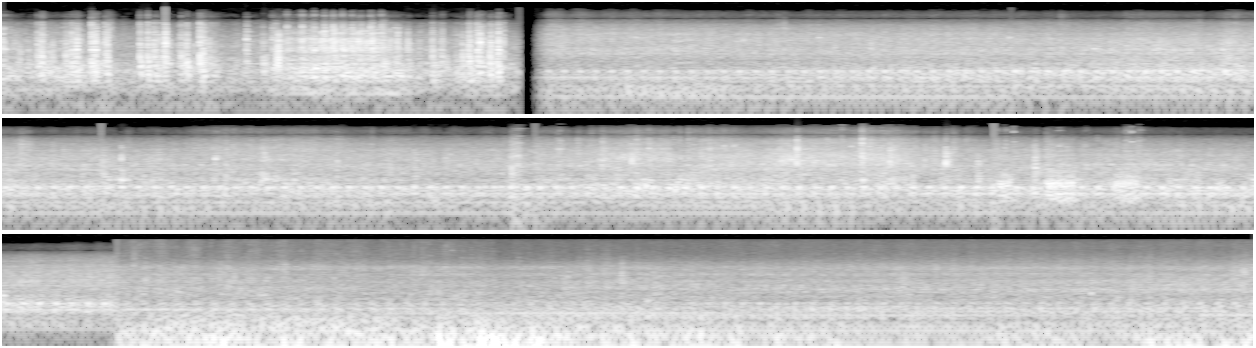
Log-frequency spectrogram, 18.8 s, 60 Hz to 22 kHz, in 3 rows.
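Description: A sailboat's inboard engine running steadily as the boat motors out of an anchorage. In the first couple of seconds there is a burst of clattering at the bow, and a louder low rumble takes over about 13 seconds in.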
